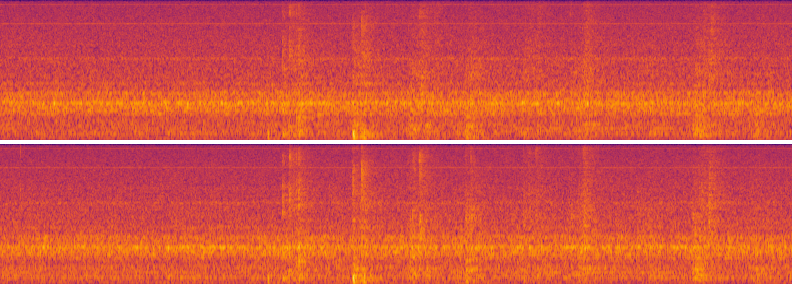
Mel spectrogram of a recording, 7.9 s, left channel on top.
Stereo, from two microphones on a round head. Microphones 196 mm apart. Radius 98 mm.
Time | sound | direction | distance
2.7 | footsteps | 10° right (ahead or behind) | 0.7 m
